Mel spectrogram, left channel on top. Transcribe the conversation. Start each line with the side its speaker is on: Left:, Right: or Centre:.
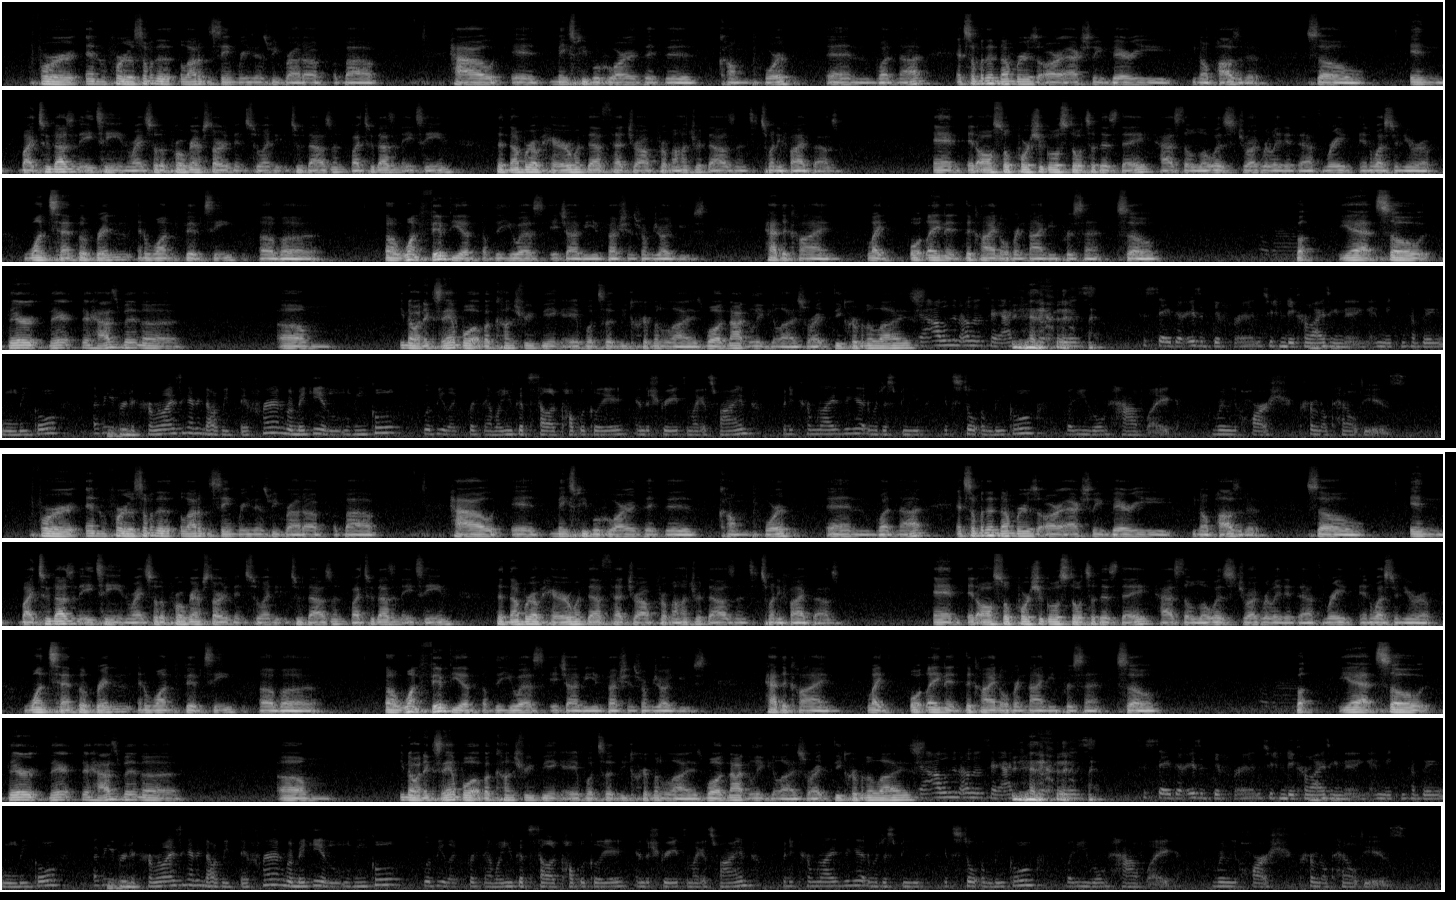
Right: for and for some of the a lot of the same reasons we brought up about how it makes people who are addicted come forth and whatnot. And some of the numbers are actually very, you know, positive. So in by 2018, right? So the program started in 2000. By 2018,
Left: Mhm.
Right: the number of heroin deaths had dropped from 100,000 to 25,000. And it also, Portugal still to this day has the lowest drug related death rate in Western Europe, one tenth of Britain and one fifteenth of a a one fiftieth of the U.S. HIV infections from drug use had declined, like and it declined over ninety percent. So,
Left: Oh wow.
Right: but yeah, so there there there has been a um you know an example of a country being able to decriminalize, well, not legalize, right? Decriminalize,
Left: Yeah, I wasn't I was gonna say I
Right: yeah,
Left: think there is
Right: <laughs>
Left: to say there is a difference between decriminalizing
Right: Mhm,
Left: and, and making something legal. So I think
Right: mhm.
Left: if you're decriminalizing, I think that would be different. But making it legal would be like, for example, you could sell it publicly in the streets and like it's fine. But decriminalizing it would just be it's still illegal, but you won't have like really harsh criminal penalties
